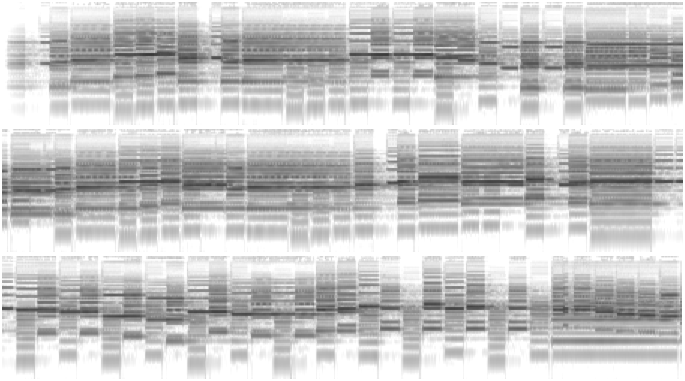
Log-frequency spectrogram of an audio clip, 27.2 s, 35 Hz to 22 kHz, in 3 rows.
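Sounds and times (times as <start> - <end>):
woodwind ensemble: 0.1 - 27.2.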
